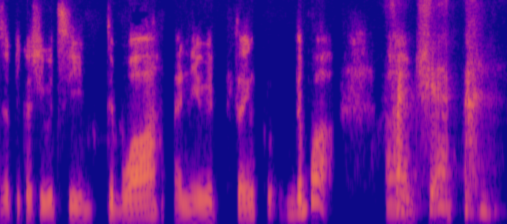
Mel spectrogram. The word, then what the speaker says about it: Du Bois: to over and over his name looks like it's dubois but it's w.e.b du bois is how oh that's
